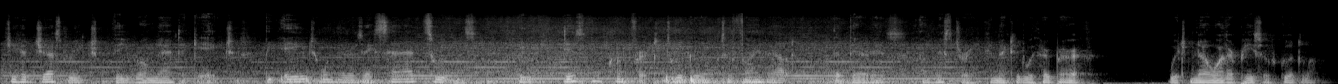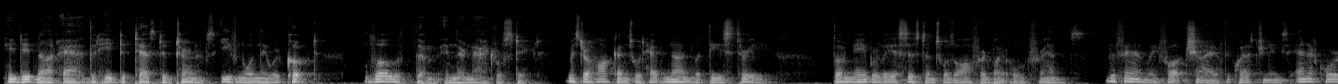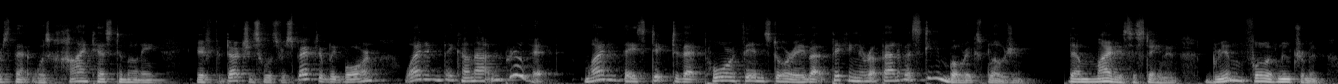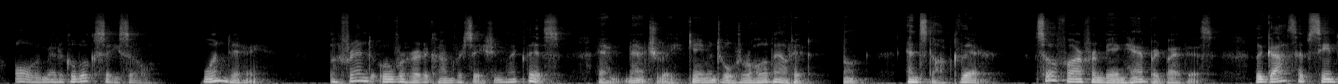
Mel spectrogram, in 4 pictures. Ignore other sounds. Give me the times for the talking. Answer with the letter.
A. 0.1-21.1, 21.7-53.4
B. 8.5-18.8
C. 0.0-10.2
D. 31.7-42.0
A.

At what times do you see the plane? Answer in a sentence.
The plane can be heard from 0.0 to 10.2 s.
